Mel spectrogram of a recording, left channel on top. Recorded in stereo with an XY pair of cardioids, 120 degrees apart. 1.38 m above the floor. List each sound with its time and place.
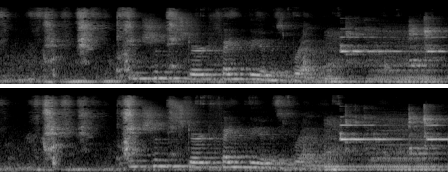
1.3 s a woman speaking: 35° right, 1.0 m; by 3.1 s 50° left, 0.6 m
3.2 s a microwave: 55° right, 0.8 m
